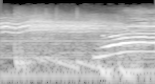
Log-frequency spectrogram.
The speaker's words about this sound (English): A few slow-paced footsteps are heard, and then another blood-curdling cat scream.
